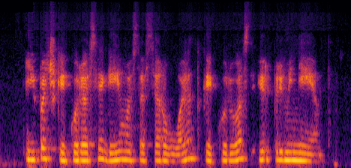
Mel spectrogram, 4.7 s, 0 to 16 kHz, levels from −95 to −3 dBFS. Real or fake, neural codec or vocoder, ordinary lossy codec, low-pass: fake; vocoder, 48 kHz, 128 mel bands, Vocos; Opus, 16 kbps; 14.4 kHz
